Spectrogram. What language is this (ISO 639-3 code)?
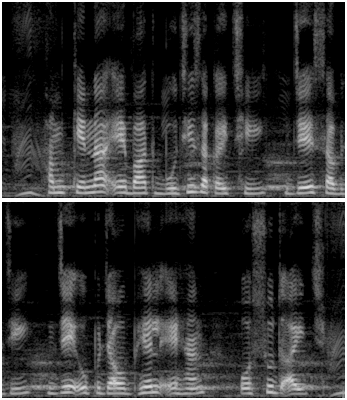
mai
